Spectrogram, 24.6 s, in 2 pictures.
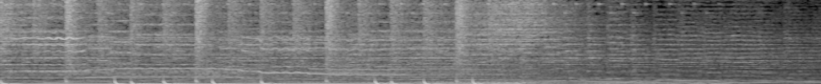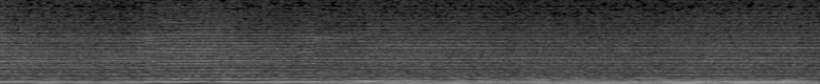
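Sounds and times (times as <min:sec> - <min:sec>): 
dubstep remix: 0:00.0 - 0:11.7.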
